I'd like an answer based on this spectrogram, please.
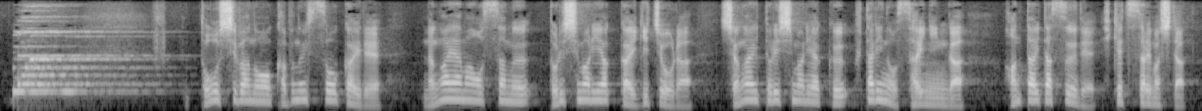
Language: Japanese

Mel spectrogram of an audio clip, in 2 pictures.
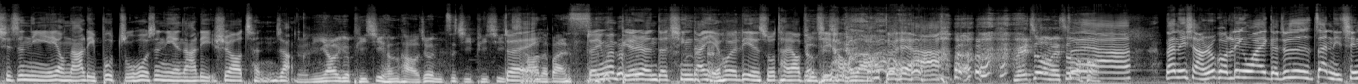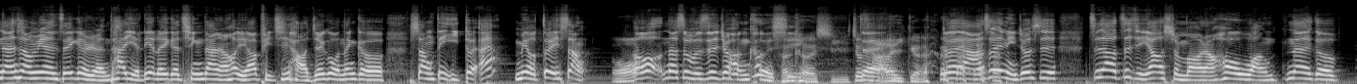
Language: Chinese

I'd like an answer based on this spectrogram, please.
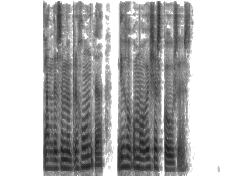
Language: Galician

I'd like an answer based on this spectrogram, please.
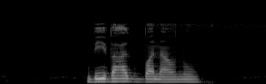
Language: Nepali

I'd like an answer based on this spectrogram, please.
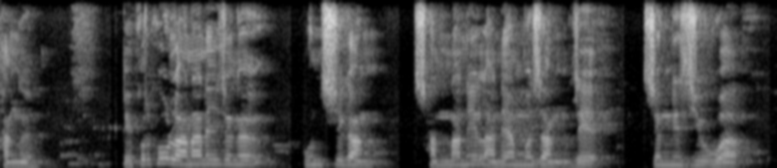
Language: Bodo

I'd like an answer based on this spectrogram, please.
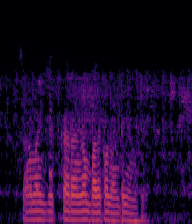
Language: Telugu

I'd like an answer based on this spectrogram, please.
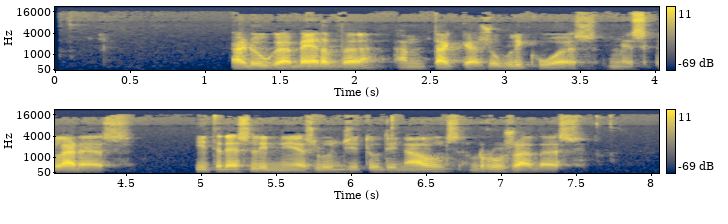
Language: Catalan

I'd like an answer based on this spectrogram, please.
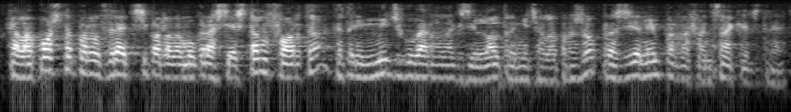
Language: Catalan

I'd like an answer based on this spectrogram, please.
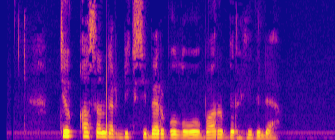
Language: Bashkir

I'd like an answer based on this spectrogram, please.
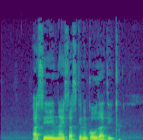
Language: Basque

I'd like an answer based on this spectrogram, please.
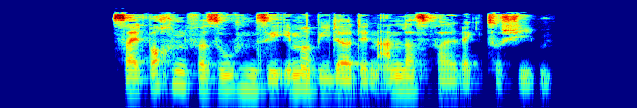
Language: German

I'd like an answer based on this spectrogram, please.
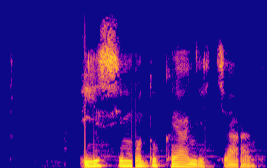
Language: Kinyarwanda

